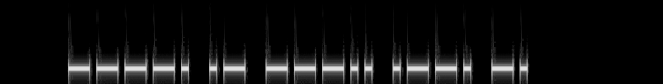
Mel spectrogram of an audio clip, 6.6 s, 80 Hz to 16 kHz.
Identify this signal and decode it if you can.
Morse code, heard as a keyed tone, about 17 wpm, 700 Hz. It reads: 9A8PN
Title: Code Groups - 5 Letter:Numbers - 17wpm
